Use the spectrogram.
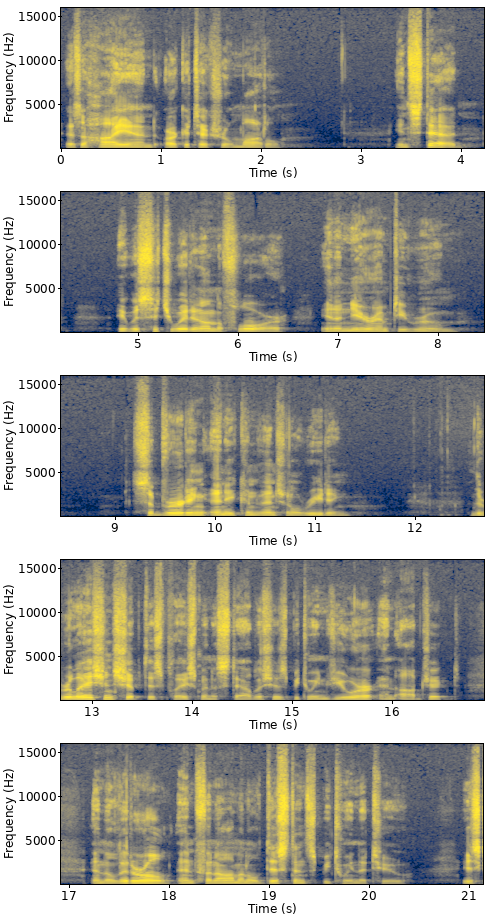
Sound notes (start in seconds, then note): none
